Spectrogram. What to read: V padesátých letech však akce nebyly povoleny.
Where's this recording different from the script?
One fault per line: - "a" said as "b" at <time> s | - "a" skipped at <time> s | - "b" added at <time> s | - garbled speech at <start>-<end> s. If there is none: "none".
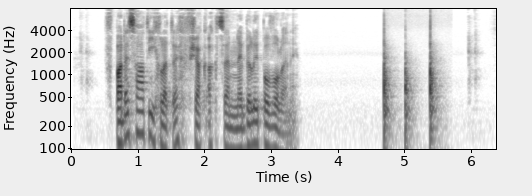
none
